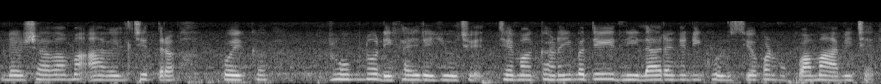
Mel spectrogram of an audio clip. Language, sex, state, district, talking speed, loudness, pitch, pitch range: Gujarati, female, Gujarat, Valsad, 130 wpm, -16 LUFS, 215 Hz, 205-230 Hz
